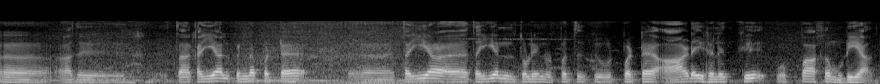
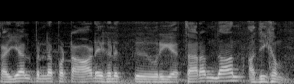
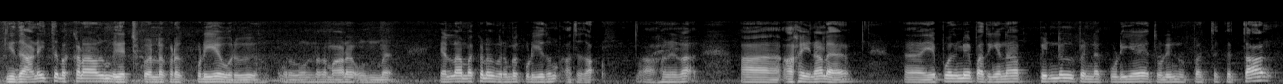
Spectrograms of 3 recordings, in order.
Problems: background sounds at intervals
